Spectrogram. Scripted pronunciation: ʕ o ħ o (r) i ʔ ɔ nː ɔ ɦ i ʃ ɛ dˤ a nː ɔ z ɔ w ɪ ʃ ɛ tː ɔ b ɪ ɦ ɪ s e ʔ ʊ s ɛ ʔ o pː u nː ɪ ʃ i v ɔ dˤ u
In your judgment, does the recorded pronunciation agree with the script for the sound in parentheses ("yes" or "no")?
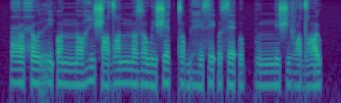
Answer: yes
